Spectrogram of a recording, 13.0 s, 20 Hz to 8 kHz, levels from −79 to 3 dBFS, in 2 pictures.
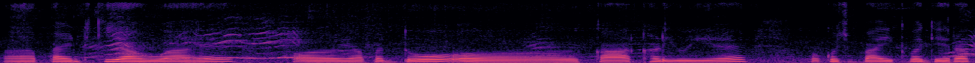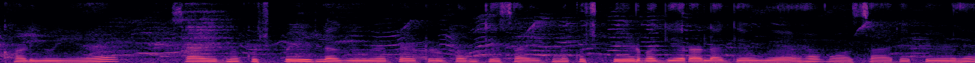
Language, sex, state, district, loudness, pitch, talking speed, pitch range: Hindi, female, Uttar Pradesh, Etah, -31 LUFS, 205 Hz, 195 wpm, 195-210 Hz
